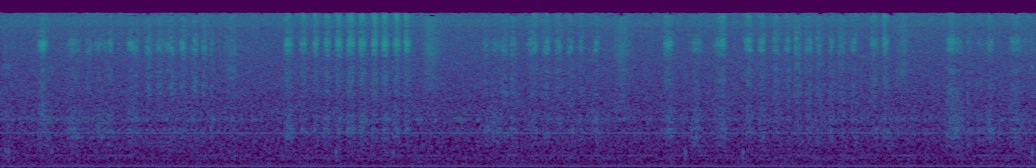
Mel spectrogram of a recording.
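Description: A black felt-tip marker tip, held in hand, scratches and rubs across a flat white paper sheet with ink knot designs while inking lines. Quiet, continuous scratchy strokes come in quick bright bursts of high hiss over a steady low hum, with no clear pauses between them.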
